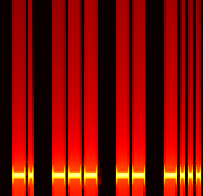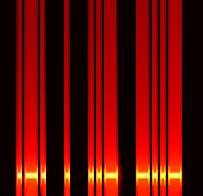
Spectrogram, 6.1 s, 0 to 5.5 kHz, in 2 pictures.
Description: Morse code, heard as a keyed tone, about 20 wpm, spaced as for 16 wpm, 600 Hz. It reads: NOMBREUX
